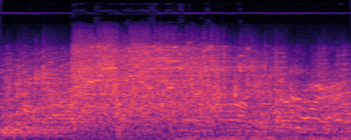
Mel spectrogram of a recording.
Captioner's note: suspenseful music; glass breaking; sounds of scuffling; suspenseful music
